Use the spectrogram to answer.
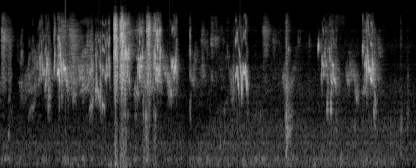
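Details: Pet parakeets, one apparently teaching another the rules in their cage, chattering in bursts of high, scratchy chirps and warbles, several quick runs with brief pauses between them.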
